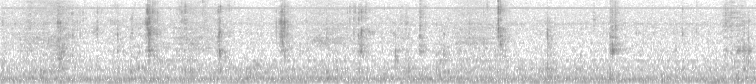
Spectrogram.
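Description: A person chewing crunchy food close to the microphone, with sharp, irregular crunches about every half second to second.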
